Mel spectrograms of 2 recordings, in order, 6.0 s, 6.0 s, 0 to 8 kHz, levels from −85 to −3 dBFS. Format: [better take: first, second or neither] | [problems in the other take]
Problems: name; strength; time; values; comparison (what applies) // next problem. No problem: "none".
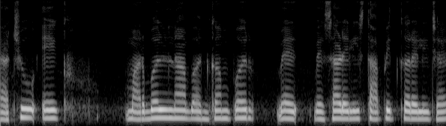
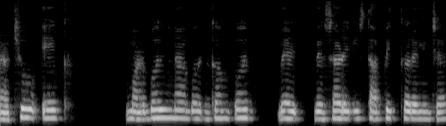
first | noise reduction (neural mask model DeepFilterNet 3)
